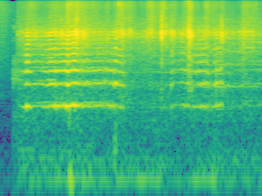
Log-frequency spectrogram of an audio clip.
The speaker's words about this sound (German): Dieses Geräusch kennt ihr wahrscheinlich alle. Ein Geräusch, das einen echt in Wahnsinn treiben kann, wenn man schlafen will. Besonders Mücken, die um einen herumsummen und dich stechen wollen.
